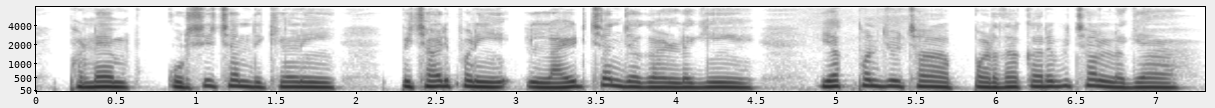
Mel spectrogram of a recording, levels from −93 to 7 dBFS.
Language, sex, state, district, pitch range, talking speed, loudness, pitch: Garhwali, male, Uttarakhand, Tehri Garhwal, 165-190 Hz, 155 wpm, -19 LUFS, 175 Hz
